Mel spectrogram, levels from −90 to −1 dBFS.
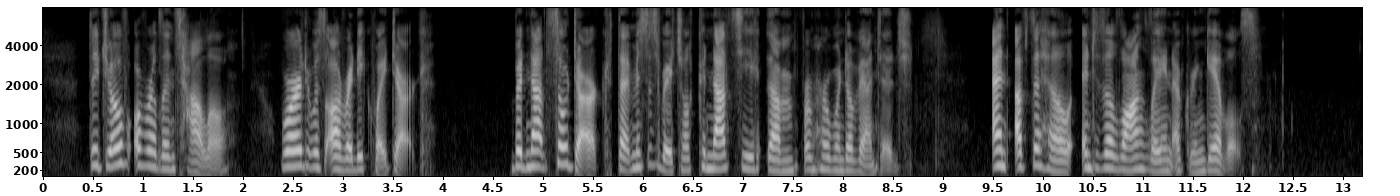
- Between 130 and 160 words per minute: No, average, 175 wpm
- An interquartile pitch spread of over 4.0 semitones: Yes, average, 4.7 semitones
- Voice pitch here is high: Yes, high, 225 Hz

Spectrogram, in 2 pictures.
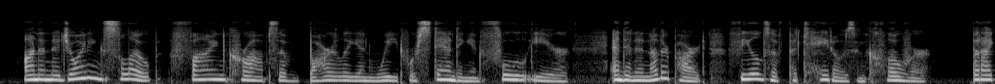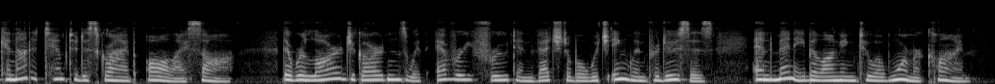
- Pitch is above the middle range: Yes, high, 195 Hz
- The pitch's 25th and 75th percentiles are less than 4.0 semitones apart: No, average, 4.5 semitones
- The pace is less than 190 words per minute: Yes, average, 155 wpm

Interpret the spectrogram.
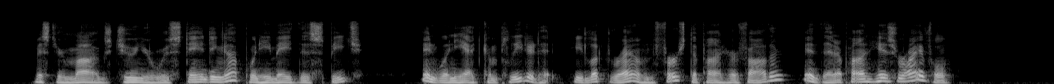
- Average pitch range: No, wide, 5.7 semitones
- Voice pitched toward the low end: Yes, very low, 95 Hz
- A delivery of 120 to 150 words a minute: No, average, 165 wpm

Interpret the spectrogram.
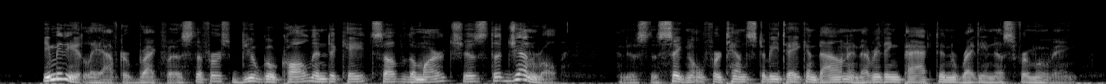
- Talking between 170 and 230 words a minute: Yes, average, 175 wpm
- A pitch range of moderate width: No, wide, 5.9 semitones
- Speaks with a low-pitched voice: Yes, low, 110 Hz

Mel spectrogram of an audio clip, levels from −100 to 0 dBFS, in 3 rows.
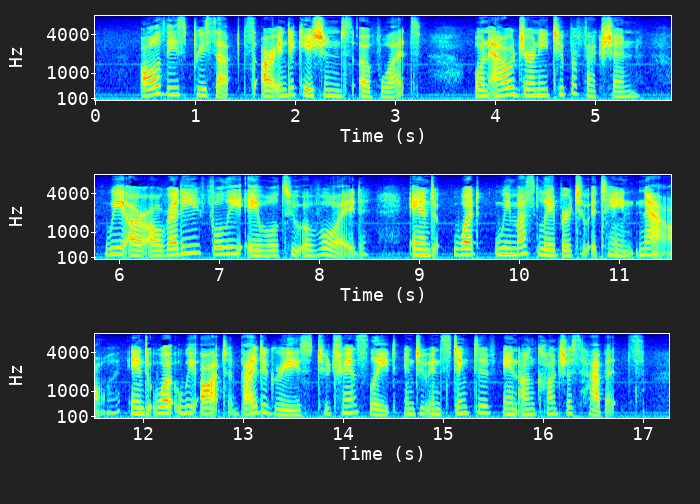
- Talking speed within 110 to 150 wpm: Yes, average, 140 wpm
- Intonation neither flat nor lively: Yes, average, 3.4 semitones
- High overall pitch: Yes, high, 210 Hz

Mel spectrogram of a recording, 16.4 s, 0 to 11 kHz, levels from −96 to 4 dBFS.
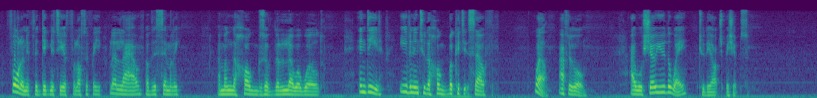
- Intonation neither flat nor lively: Yes, average, 3.6 semitones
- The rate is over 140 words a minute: No, slow, 135 wpm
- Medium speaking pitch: No, low, 130 Hz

